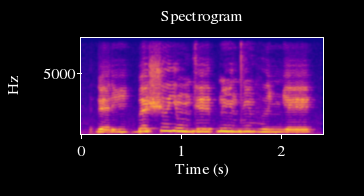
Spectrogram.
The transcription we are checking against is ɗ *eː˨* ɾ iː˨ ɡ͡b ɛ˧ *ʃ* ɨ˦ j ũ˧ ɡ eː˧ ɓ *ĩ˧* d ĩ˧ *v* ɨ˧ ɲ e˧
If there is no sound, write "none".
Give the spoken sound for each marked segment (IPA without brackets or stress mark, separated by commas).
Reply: e˨, ʃ, ĩ˧, v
